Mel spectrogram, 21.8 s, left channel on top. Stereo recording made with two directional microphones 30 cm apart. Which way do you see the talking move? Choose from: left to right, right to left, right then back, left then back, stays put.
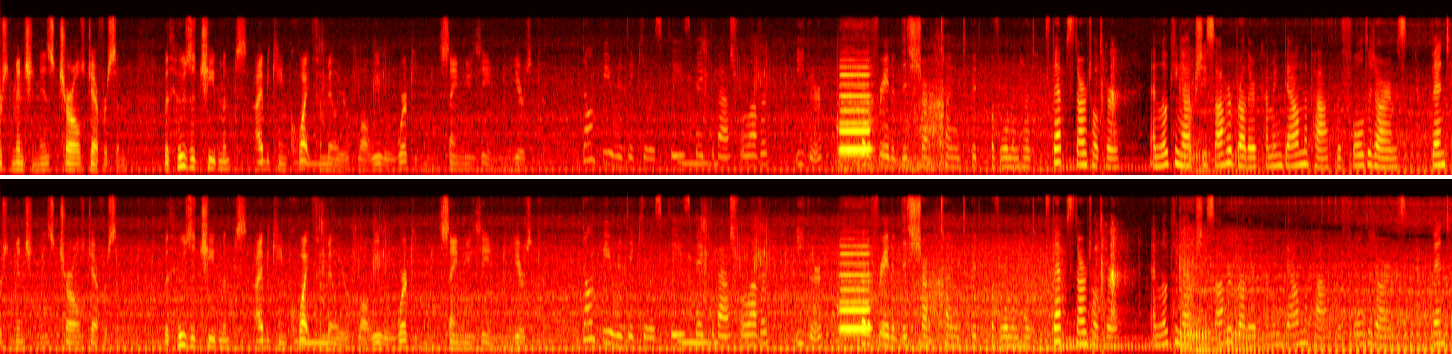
right then back.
